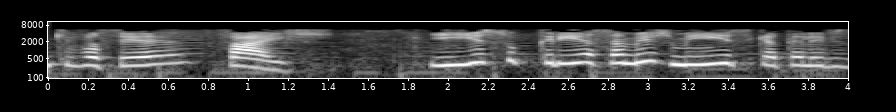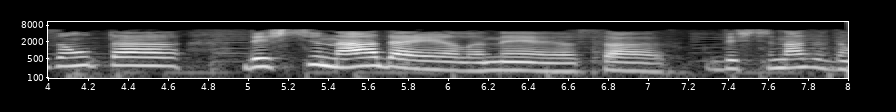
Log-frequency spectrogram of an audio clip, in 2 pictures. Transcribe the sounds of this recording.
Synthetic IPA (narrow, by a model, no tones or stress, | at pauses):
kɪvosefajʃ | ɪisʊkɾiɐɛsɐmeʒmɐisɪ̥kɪɐt̪elevizɐ̃w̃t̪ad̪eʃt͡ʃinad̪ɐaɛlɐnɛɛsɐ | d̪eʃt͡ʃinad̪ɐnɐ̃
